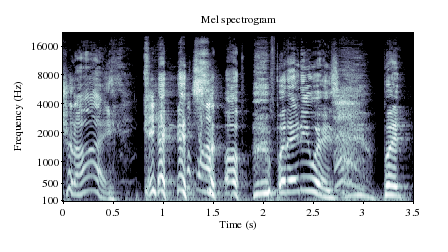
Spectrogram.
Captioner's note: laugh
